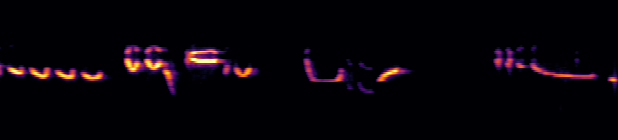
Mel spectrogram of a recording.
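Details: Common iora song, played to stir other ioras into singing: five rapid wavering whistled notes, then richer warbled phrases with a long steady whistle, a dipping slurred note, and a final drawn-out descending whistle.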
